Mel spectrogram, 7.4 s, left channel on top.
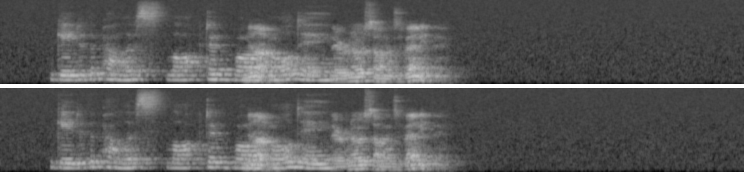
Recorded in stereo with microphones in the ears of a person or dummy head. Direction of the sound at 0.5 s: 5° right (ahead or behind).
